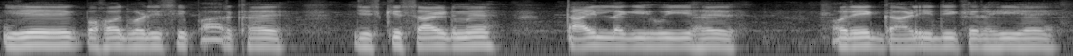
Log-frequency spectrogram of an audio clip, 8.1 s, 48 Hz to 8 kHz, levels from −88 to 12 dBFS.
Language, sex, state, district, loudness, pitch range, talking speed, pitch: Hindi, male, Uttar Pradesh, Lucknow, -18 LUFS, 120-130 Hz, 150 wpm, 125 Hz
